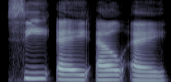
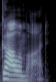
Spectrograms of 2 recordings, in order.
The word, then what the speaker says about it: calamari: do you say c-a-l-a-m-a-r-i calamari thank you it is not Gala mod that drives me nuts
